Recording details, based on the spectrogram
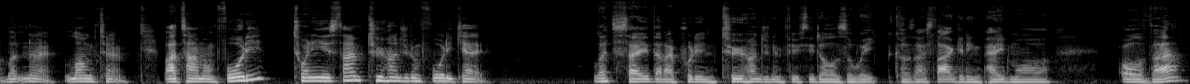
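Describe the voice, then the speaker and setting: Young man, Australian accent, twenties, laid-back, chatty, fillers, mid-pitched voice. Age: 20s. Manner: casual, filler-heavy, thinking aloud over numbers. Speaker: investing vlogger. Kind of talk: casual screen-share walkthrough.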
